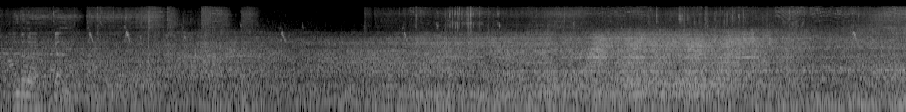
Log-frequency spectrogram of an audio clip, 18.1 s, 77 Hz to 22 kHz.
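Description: An ANA Airbus A380 airliner landing at Honolulu, a steady loud roar of jet engines sustained throughout with wind noise, no clear voices over it.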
